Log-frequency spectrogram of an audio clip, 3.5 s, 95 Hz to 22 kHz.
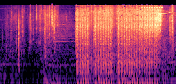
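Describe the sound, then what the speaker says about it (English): A Vector submachine gun fires in Back 4 Blood: scattered shots at first, then a sustained, loud, rapid burst of automatic fire. "That's the Vector right there."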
